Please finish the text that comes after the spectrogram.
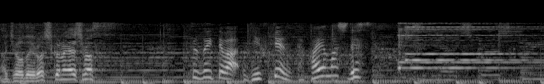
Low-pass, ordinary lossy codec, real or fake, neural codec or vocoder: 7.2 kHz; none; real; none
